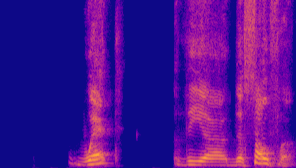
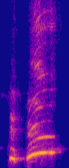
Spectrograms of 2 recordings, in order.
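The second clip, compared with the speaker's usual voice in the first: a sudden high, loud laugh; high burst of laughter; 7 dB louder than usual. Real, not acted. Uncle laughing at his own story, a high loud burst. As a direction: crack up at your own story.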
